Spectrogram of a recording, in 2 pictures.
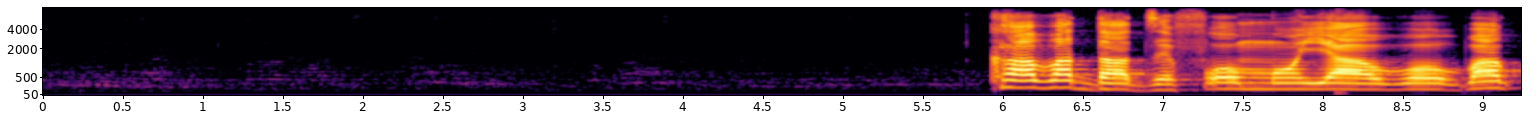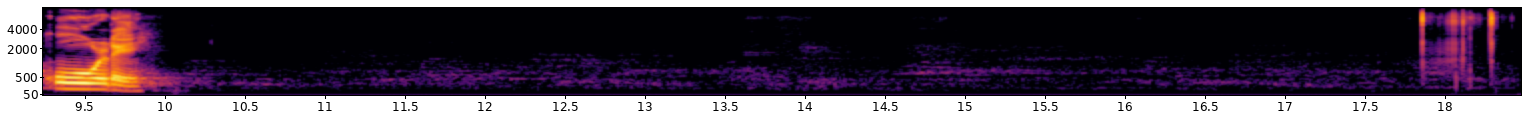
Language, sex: Venda, male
